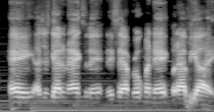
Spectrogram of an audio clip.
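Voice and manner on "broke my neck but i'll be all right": ordinary talk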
